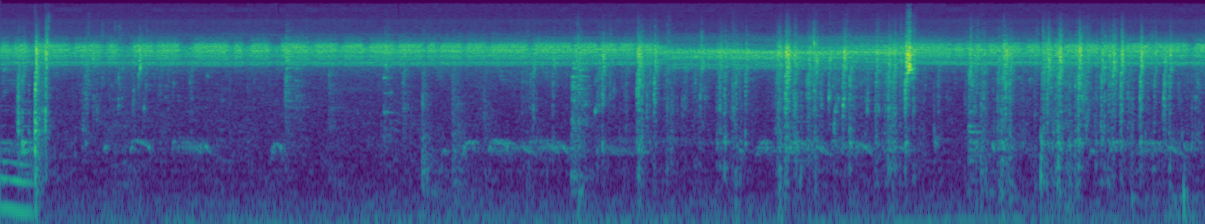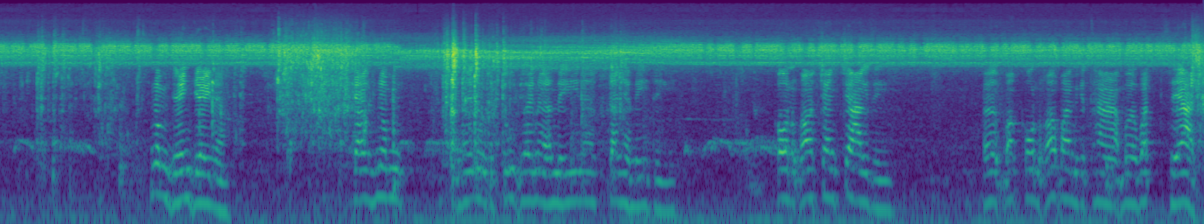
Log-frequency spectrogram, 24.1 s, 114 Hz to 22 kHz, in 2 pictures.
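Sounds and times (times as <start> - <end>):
faint animal calls: 0.0 - 3.0, 4.2 - 14.4.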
